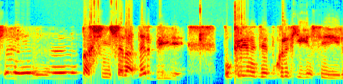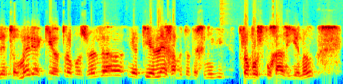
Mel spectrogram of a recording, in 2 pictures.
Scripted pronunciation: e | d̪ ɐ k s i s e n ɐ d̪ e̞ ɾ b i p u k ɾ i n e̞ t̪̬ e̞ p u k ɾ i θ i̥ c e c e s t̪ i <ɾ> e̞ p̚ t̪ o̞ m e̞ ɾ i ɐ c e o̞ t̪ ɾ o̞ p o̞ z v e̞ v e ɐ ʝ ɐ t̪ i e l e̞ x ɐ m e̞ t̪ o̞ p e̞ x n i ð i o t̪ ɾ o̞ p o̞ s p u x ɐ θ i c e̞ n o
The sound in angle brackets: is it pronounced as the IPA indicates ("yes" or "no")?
no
